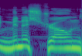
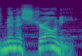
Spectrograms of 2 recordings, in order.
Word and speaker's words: minestrone: So I say minestron soup and they're like, "No, it's minestrone."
